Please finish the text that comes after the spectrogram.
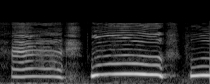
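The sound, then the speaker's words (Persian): A voice imitates women's moaning with drawn-out, wavering "ooh" sounds, three in a row separated by short pauses, the last one cut off, mimicking women at a neighbouring table in a bar. The voice is fairly loud, with no other sounds. “بعد یه دفعه همینجوری که اینا او میکنن این صدای او او یه دفعه باعث میشه”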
